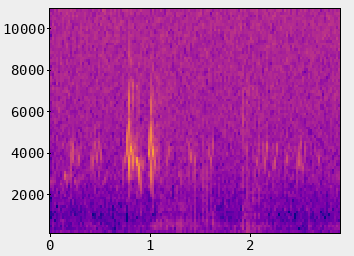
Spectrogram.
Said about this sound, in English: Start recording. The birds are flying around. They may be coming back here.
